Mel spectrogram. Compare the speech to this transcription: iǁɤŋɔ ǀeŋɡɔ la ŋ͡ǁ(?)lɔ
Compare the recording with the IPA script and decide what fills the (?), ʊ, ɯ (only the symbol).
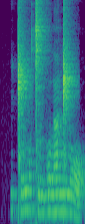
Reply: ɯ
